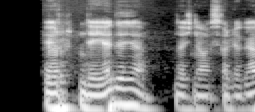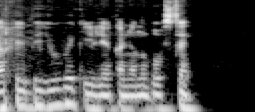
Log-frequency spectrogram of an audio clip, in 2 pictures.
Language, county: Lithuanian, Telšiai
